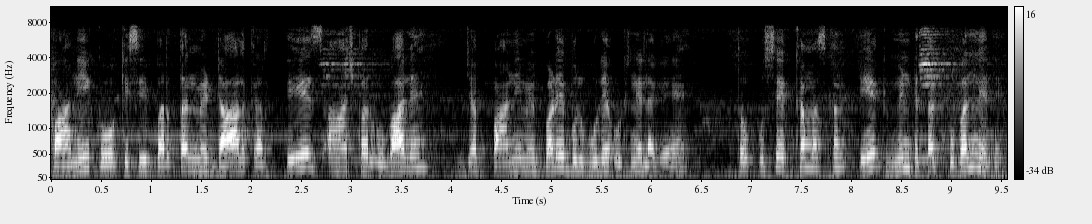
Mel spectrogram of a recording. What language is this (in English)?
Urdu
